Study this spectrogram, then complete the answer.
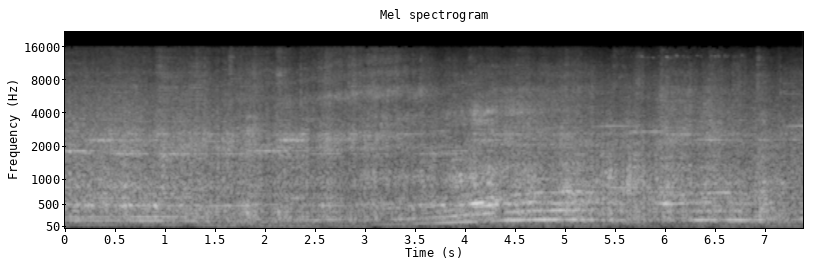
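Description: A sports car engine rumbles and revs as the car drives slowly past.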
